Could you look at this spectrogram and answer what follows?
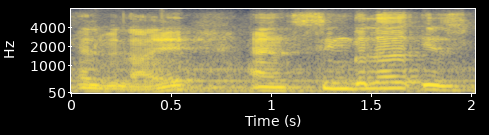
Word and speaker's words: alveoli: are called as alveoli in some books the pronunciation is mentioned as elvili but the most acceptable pronunciation is alveoli and singular is called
